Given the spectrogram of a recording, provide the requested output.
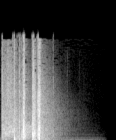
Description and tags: Request for a splashy smashing splat sound. Wet towels and rubber gloves tossed in the air and landing on a concrete floor.
Composite of three different takes
Recorded with AKG condenser microphone M-Audio Delta AP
